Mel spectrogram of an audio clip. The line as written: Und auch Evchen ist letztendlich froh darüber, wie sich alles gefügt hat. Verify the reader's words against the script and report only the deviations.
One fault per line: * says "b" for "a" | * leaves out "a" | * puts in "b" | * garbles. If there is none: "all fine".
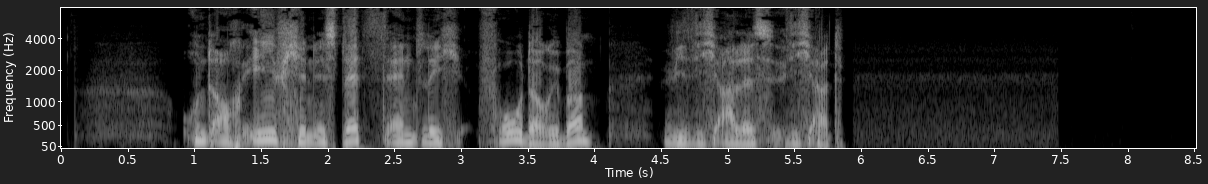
* says "sich" for "gefügt"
